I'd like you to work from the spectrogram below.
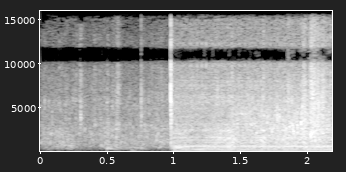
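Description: A boat vehicle in the video game Amerzone starts up abruptly after a quiet moment, becoming a loud, steady, dense rush of engine and water noise that holds without a break.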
